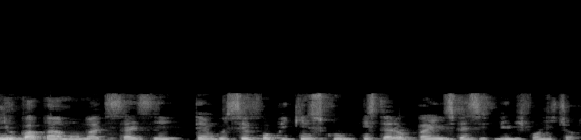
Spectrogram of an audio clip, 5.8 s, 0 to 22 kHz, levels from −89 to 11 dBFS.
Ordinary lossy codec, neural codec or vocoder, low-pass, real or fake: AAC, 32 kbps; none; 7.2 kHz; real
